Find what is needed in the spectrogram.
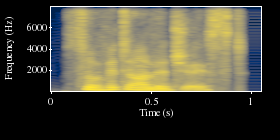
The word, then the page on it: sovietologist: Indian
